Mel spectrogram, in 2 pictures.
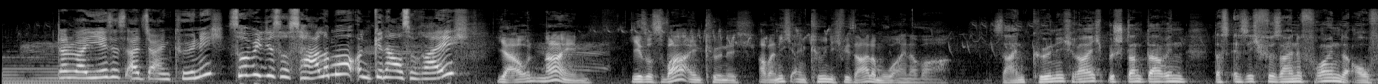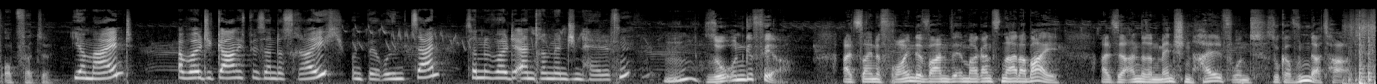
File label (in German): sprechszene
